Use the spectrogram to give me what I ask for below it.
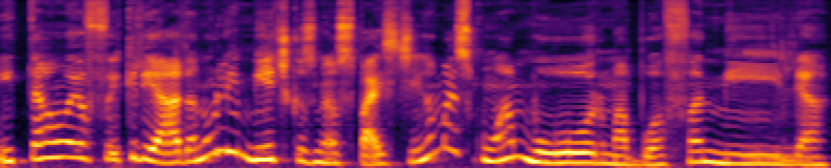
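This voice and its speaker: A woman's fairly high voice with very wide pitch swings, at a fairly slow pace with hardly any pauses. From Brazil, São Paulo. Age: 70s. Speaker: pastor's wife, women's ministry leader. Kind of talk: testimony.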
